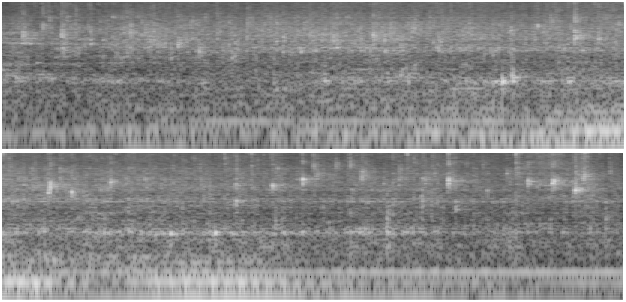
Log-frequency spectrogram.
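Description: Beaten egg pours into a hot pan.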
